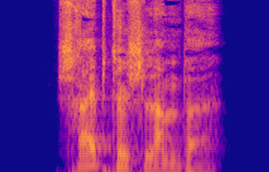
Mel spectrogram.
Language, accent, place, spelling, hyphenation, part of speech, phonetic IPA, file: German, Germany, Berlin, Schreibtischlampe, Schreib‧tisch‧lam‧pe, noun, [ˈʃʁaɪ̯ptɪʃˌlampə], De-Schreibtischlampe.ogg
- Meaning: desklamp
